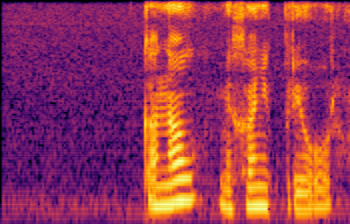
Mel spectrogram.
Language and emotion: Russian, sad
